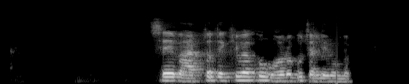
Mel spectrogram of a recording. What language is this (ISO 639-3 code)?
ori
